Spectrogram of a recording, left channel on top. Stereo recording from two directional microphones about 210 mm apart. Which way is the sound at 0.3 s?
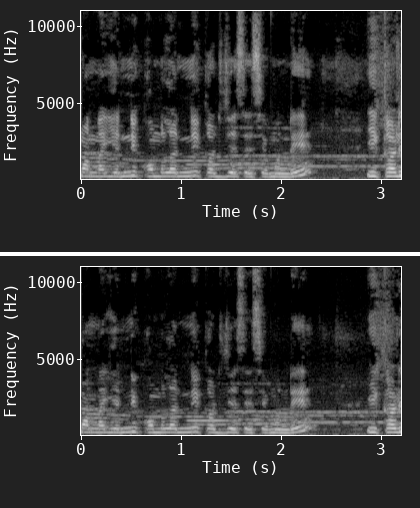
20° left (ahead or behind).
